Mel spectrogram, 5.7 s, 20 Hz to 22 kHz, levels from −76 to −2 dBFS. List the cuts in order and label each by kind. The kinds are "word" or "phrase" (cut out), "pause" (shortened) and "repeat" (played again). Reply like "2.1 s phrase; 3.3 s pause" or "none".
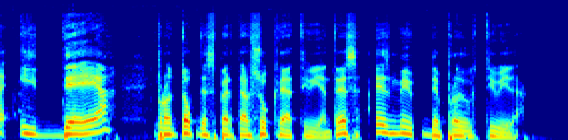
1.6 s word; 2.0 s word; 3.8 s word; 4.1 s word

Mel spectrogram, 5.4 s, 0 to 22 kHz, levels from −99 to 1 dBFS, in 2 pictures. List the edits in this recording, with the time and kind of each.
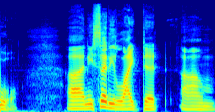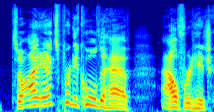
2.8 s pause

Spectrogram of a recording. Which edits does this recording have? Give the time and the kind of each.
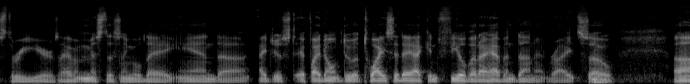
2.5 s pause

